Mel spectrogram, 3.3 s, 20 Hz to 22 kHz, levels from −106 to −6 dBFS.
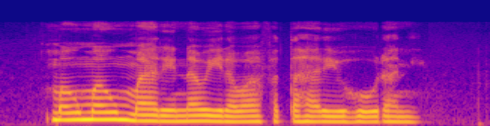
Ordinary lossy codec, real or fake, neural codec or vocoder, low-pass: none; real; none; 10.8 kHz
